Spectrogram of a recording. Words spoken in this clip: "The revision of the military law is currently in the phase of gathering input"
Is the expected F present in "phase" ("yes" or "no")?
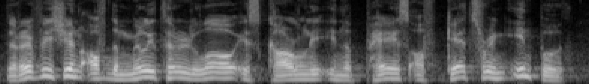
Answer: no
